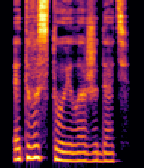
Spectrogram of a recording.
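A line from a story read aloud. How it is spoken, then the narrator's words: Sighing. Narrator (Russian): Грейс вздохнула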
